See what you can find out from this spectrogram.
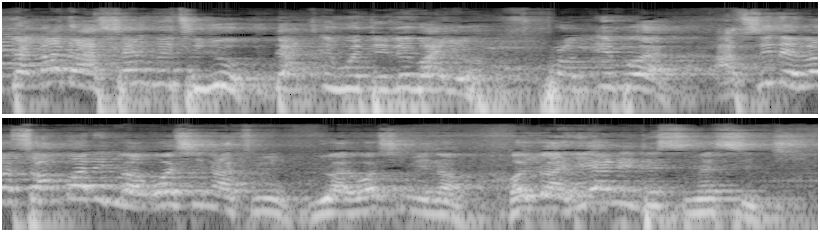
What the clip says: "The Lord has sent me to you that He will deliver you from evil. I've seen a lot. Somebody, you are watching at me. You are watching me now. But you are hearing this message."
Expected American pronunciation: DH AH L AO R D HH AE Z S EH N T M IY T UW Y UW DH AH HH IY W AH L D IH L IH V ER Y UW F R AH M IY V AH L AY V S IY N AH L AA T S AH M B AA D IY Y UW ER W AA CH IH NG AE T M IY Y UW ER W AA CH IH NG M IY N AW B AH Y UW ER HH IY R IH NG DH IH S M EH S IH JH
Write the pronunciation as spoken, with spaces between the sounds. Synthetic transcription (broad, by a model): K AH N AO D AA S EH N M IY T UW Y UW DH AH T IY W AH L D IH L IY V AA Y UW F R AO M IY B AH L AY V S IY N AH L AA S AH M B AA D IY Y UW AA W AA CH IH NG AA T M IY Y UW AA W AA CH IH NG M IY N AW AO Y UW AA HH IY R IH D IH S M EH S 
